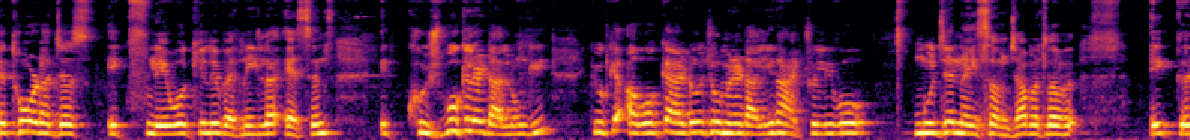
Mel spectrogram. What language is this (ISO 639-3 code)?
hin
